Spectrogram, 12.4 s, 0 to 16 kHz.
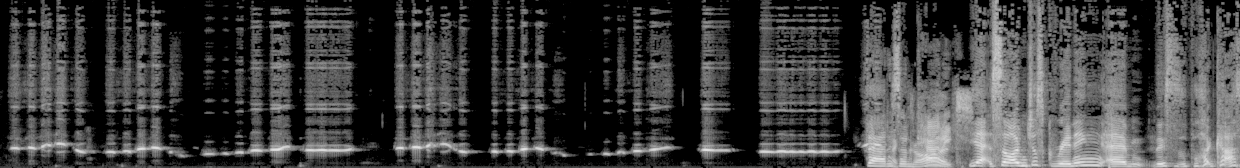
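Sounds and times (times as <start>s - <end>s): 
person whistling a melodic tune through teeth: 0.0s - 9.0s
speech: 8.7s - 12.4s.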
